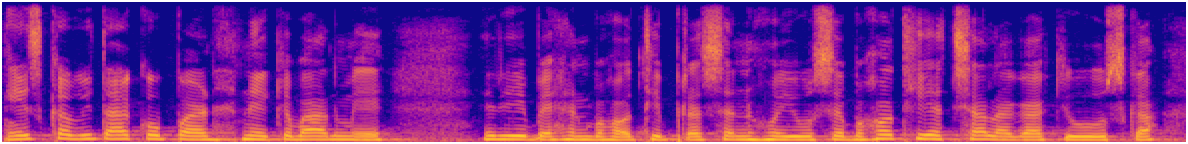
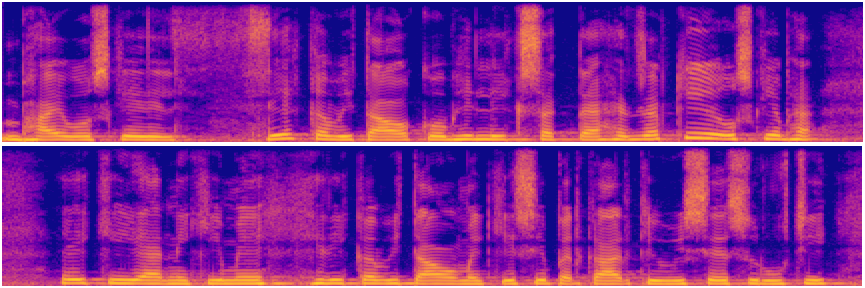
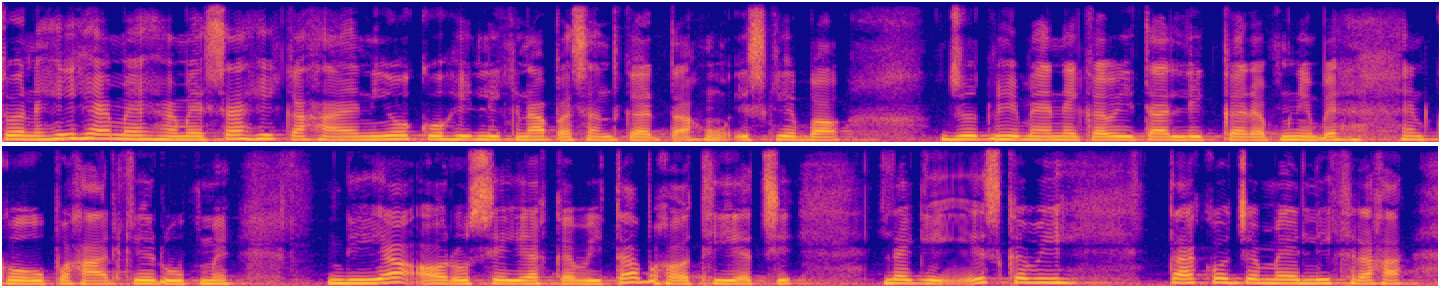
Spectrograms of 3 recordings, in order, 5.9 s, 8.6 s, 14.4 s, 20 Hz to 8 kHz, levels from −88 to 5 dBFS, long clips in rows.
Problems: constant background noise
